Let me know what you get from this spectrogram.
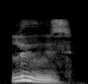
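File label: "lose", British English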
